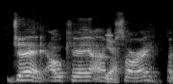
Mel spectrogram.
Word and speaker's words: Jai: And the first we're going to be talking to is Jai. Jai, are you here? Yeah, and I usually pronounce it J. Jay, okay, I'm Yeah.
